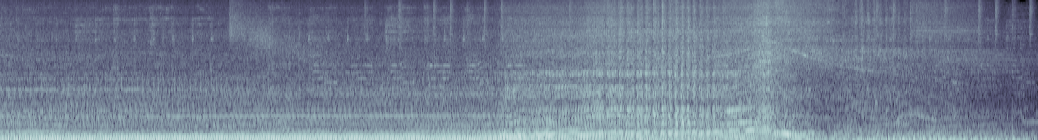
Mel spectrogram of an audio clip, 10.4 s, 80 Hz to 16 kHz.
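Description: Big-block V8 of a big-rim donk running at held high revs at the drag-strip starting line. The revs step up about five seconds in, then surge and fall away sharply just before eight seconds, after which the engine sound drops off.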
